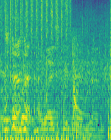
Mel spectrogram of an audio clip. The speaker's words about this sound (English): Give yourself some gunshots.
